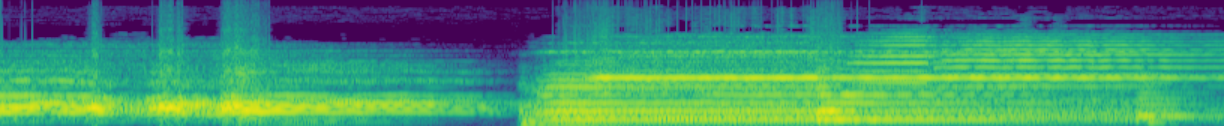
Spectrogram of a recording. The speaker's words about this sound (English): In Sooner Falls, I watched the train continue on to New York.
